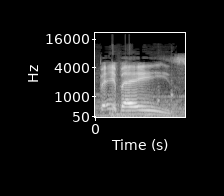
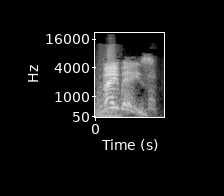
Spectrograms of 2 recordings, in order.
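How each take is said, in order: First: It is said in the speaker's own voice. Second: It imitates how the babies say it.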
